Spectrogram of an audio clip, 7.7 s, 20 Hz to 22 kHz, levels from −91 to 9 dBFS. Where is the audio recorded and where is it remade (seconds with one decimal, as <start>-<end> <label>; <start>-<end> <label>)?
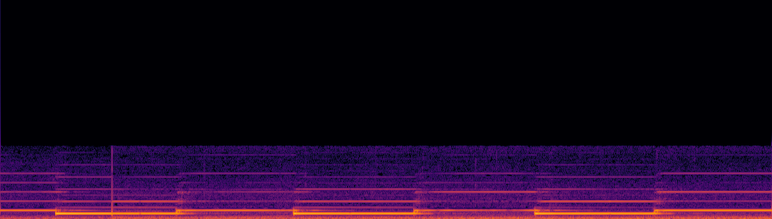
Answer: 0.0-7.7 recorded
